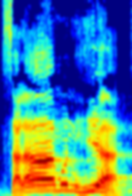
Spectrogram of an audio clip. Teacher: Salamun Hiya jadi minimnya berharokat tanwin Kemudian bertemu dengan huruf H Jadi dibacanya jelas ya tanwin bertemu huruf H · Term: izhar halqi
